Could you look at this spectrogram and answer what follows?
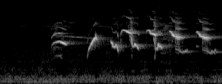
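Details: Oriental magpie-robin (kacer) master song meant to lure and train kacer whose voice is not yet full: a rapid run of loud, clear whistled notes, rising and falling slurs delivered about four per second over a faint low hum.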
